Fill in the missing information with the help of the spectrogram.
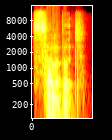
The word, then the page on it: celibate: British English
